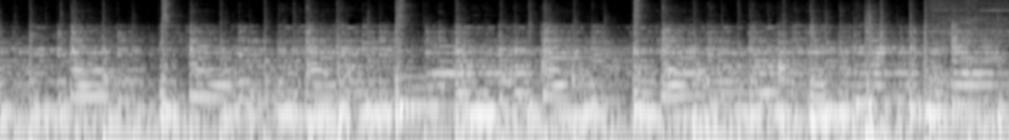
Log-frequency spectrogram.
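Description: Live band instrumental break: mandolin picking a melody over a drum kit and electric bass, with no vocals.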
